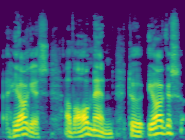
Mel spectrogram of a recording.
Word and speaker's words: Jurgis: married and married to jurus pronounced hogus of all men to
